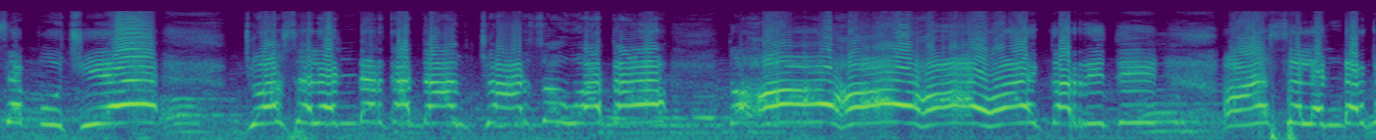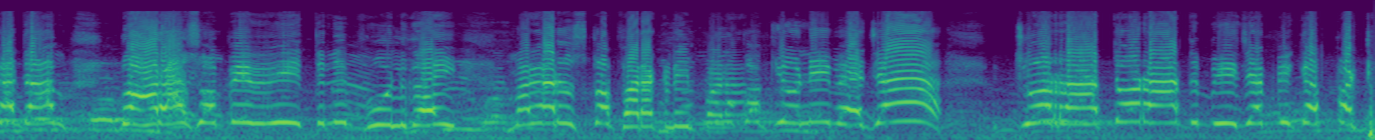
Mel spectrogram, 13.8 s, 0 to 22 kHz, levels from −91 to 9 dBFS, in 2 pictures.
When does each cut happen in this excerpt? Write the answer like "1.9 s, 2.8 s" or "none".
10.5 s

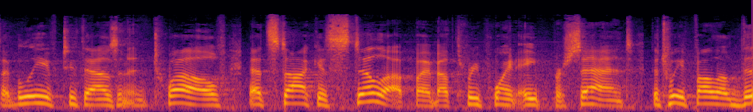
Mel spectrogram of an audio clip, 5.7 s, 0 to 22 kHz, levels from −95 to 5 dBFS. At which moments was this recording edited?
1.8 s, 4.7 s

